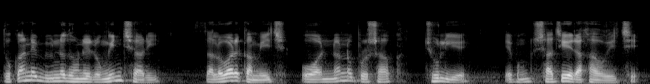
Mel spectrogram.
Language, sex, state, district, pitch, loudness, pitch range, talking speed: Bengali, male, West Bengal, Cooch Behar, 130 Hz, -19 LUFS, 115-150 Hz, 140 wpm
